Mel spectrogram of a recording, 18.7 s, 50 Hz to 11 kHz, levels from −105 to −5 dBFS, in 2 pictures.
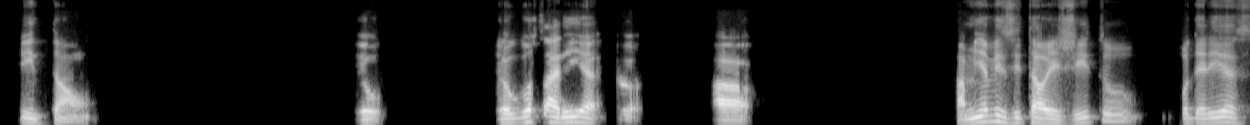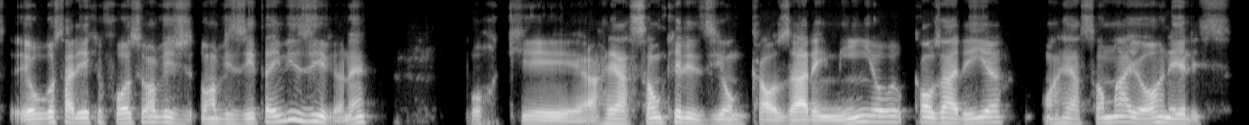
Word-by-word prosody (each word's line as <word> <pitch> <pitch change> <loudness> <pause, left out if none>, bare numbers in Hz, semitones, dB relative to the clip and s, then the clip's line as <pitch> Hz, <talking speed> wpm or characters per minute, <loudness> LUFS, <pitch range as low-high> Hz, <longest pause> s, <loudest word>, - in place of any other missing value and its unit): Então. - - -1 1.9
Eu 105 0 +1 0.8
eu 120 0 +5
gostaria, 145 -1 +6 0.2
eh, - - -2 0.6
a 100 -1 +6 1.6
A 100 - +3
minha 140 +6 +5
visita 135 -4 +1
ao 125 -2 +8
Egito 105 -5 -2 0.3
poderia 130 +3 +2
se 130 +2 -16
eu 110 - 0
gostaria 130 0 0
que 140 +2 -10
fosse 125 -2 -2
uma - - 0
v 140 -1 -2 0.2
uma 120 +2 -2
visita 115 +4 -3
invisível, 165 -3 -2
né, 145 +1 -2 0.7
porque 95 -4 -3
a - - 0
reação 115 +4 0
que 135 - -11
eles 115 -7 -1
iam 110 -1 -3
causar 100 0 +1
em 100 -2 0
mim, 115 +10 -1
eu 150 -1 -1
causaria 135 -1 0 0.3
uma 115 - -7
reação 125 0 -5
maior 135 -2 0
neles. 120 -6 -4
125 Hz, 120 wpm, -23 LUFS, 110-140 Hz, 1.9 s, ao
